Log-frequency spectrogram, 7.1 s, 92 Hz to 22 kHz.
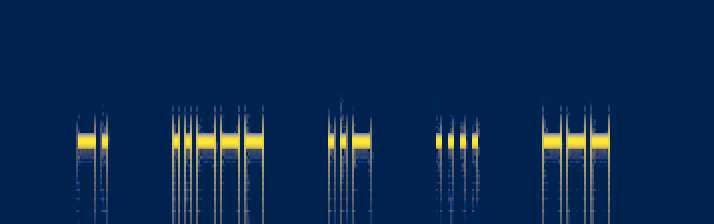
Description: Morse code, heard as a keyed tone, about 20 wpm, spaced as for 10 wpm, 700 Hz. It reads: N2UHO
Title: 102 Lesson 17g - Letter u - Call Signs 20wpm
